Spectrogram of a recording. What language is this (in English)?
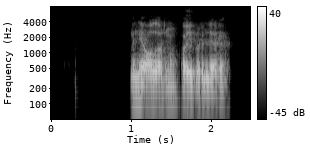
Tatar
